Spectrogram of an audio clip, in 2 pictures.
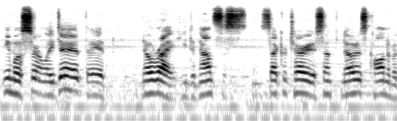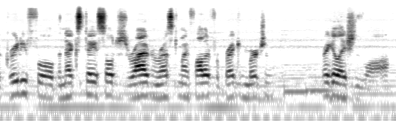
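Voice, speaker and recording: A man's voice: fairly high pitch, fairly even intonation, fast, a bit bright, faint music behind, close to an everyday voice, poor audio. A man reading the dialogue aloud for a bitter, impoverished woman who wants revenge, with light emphasis and no real change of voice. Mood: angry.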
